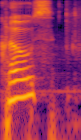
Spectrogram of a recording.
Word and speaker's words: close: somebody or something for a close relationship remember close it has a say sound not zsl whenever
